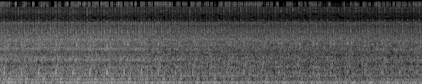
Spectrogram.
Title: pretty weird noise on 2016 c63s amg engine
